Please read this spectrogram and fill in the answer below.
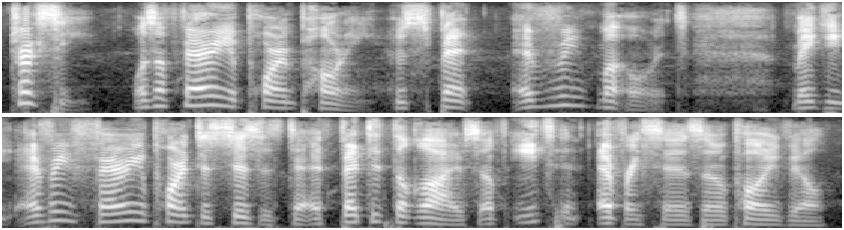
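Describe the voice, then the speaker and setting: A reader narrating a scripted fantasy story in a theatrical, expressive way. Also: mid-range voice, quick pace, no echo, dull audio. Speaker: audiobook reader. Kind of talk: scripted narration of fan fiction story, dramatic.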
